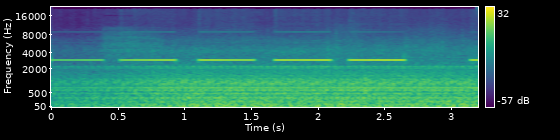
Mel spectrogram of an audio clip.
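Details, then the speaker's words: 250-ton mobile crane during its annual inspection, hook raised to the upper limit: high half-second beeps repeat over the running engine as the limit switch trips, allowing only hook-down and boom-up moves; the limit switch warning is working properly. "And that's how we check the limit switch."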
